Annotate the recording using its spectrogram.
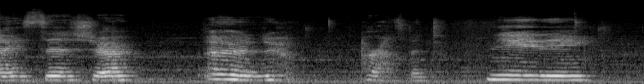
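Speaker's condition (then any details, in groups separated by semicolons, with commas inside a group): ALS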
